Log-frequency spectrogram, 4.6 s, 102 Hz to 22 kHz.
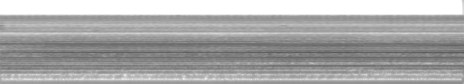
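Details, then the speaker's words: Aquarium VorTech MP10 pump with the motor unit misaligned to the propeller across the glass: a steady, tone-rich hum with a faint rapid rattle plus vibration; turning the adjustment back a little removes both. "another element is the placement of the motor relative to the propeller and if you listen carefully you'll hear a change in the sound and there's also going to be some vibration here too"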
